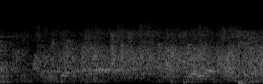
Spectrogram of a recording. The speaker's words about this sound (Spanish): Eh, un aplauso para los Vega.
